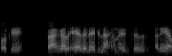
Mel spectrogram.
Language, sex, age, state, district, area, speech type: Malayalam, male, 18-30, Kerala, Kollam, rural, conversation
